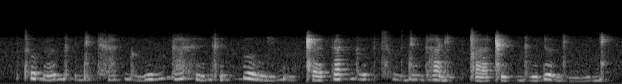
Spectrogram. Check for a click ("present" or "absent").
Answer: present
